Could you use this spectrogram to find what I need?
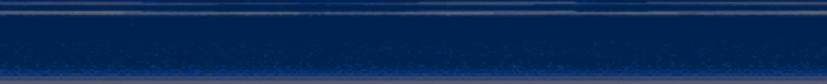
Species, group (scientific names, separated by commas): Pteronemobius heydenii, Orthoptera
